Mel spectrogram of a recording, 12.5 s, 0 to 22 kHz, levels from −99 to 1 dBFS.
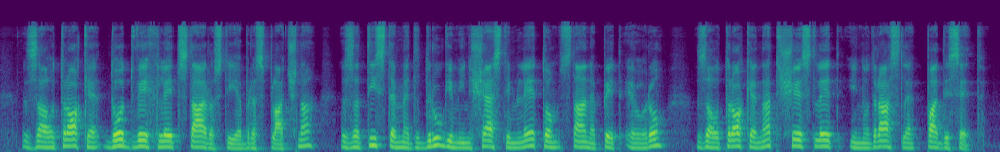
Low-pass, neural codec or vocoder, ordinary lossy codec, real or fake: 10.8 kHz; none; Opus, 32 kbps; real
